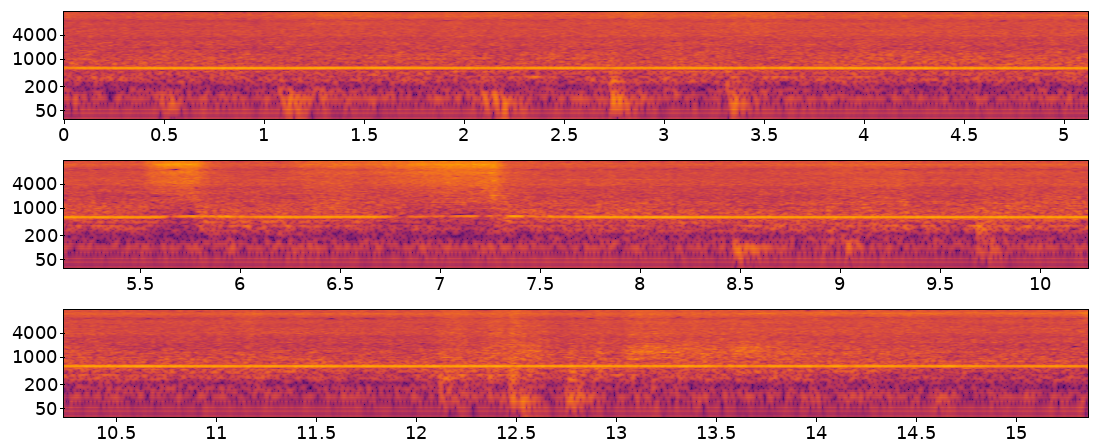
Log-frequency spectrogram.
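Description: A vacuum cleaner whines steadily with a high hum.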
